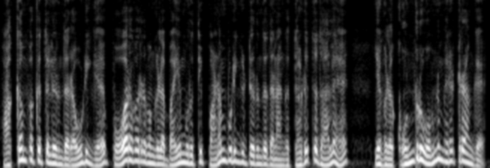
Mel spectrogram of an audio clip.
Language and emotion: Tamil, fearful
